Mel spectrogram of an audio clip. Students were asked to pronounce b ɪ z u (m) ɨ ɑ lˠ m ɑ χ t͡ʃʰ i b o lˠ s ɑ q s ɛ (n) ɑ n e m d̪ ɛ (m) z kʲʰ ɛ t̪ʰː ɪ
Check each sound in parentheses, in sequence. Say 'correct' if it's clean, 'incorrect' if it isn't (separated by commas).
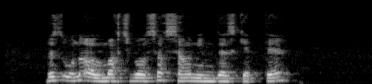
incorrect, incorrect, incorrect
